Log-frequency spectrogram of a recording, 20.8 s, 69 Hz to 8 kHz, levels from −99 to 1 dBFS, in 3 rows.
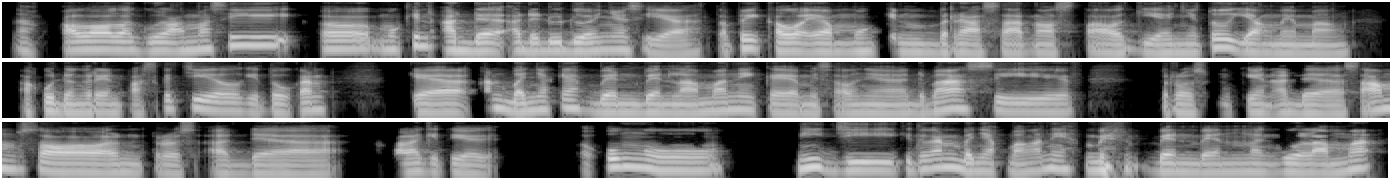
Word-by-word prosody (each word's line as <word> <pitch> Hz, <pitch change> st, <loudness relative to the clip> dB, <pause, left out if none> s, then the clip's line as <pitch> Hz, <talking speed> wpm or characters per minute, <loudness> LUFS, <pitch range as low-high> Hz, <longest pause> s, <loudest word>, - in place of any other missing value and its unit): Nah, 135 Hz, -2 st, -8 dB
kalau 145 Hz, +1 st, +5 dB
lagu 140 Hz, -1 st, +1 dB
lama 140 Hz, +4 st, +1 dB
sih, 210 Hz, +5 st, 0 dB
eee, 155 Hz, 0 st, +2 dB
mungkin 195 Hz, +7 st, -2 dB
ada 135 Hz, -2 st, +4 dB
ada 135 Hz, -, 0 dB
dua-duanya 135 Hz, +2 st, 0 dB
sih 130 Hz, -5 st, -4 dB
ya. 105 Hz, +3 st, 0 dB
Tapi 165 Hz, -, -1 dB
kalau 130 Hz, -4 st, +4 dB
yang 120 Hz, 0 st, +4 dB
mungkin 120 Hz, -1 st, -4 dB
berasa 115 Hz, -1 st, +1 dB
nostalgianya 115 Hz, +1 st, -1 dB
itu 175 Hz, -1 st, +2 dB
yang 120 Hz, -2 st, +3 dB
memang 110 Hz, 0 st, -3 dB, 0.3 s
aku 130 Hz, -, 0 dB
dengerin 120 Hz, -1 st, -1 dB
pas 110 Hz, -1 st, -6 dB
kecil, 150 Hz, -5 st, -1 dB
gitu 120 Hz, -1 st, -4 dB
kan. 135 Hz, +2 st, +2 dB, 0.4 s
Kayak, 120 Hz, -1 st, +3 dB
kan 165 Hz, -, -1 dB
banyak 140 Hz, +3 st, +1 dB
ya, -, -, +2 dB
band-band 120 Hz, -1 st, 0 dB
lama 115 Hz, +4 st, +2 dB
nih, 145 Hz, 0 st, 0 dB
kayak 115 Hz, -2 st, +1 dB
misalnya 110 Hz, 0 st, -3 dB
D'Masiv 120 Hz, 0 st, +1 dB, 0.4 s
terus 115 Hz, -1 st, -3 dB
mungkin 120 Hz, +2 st, -4 dB
ada 110 Hz, -1 st, -1 dB
Samson, 120 Hz, -5 st, +3 dB
terus 110 Hz, -1 st, -5 dB
ada 105 Hz, -1 st, -2 dB, 0.3 s
apa -, -, -3 dB
lagi 125 Hz, -1 st, -4 dB
itu -, -, -5 dB
ya, -, -, -2 dB
eee, -, -, -20 dB
Ungu, 145 Hz, -7 st, +1 dB, 0.4 s
Nidji, 135 Hz, -5 st, 0 dB
itu 145 Hz, -, -4 dB
kan 175 Hz, +2 st, +3 dB
banyak 125 Hz, -1 st, 0 dB
banget 120 Hz, +3 st, 0 dB
nih, 155 Hz, -, 0 dB
band 140 Hz, 0 st, 0 dB
band-band 120 Hz, -1 st, +1 dB
lagu 120 Hz, +1 st, -3 dB
lama 115 Hz, +7 st, +3 dB
125 Hz, 170 wpm, -24 LUFS, 115-140 Hz, 0.4 s, kalau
